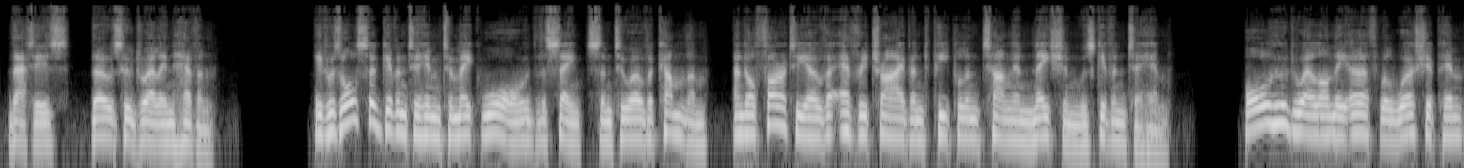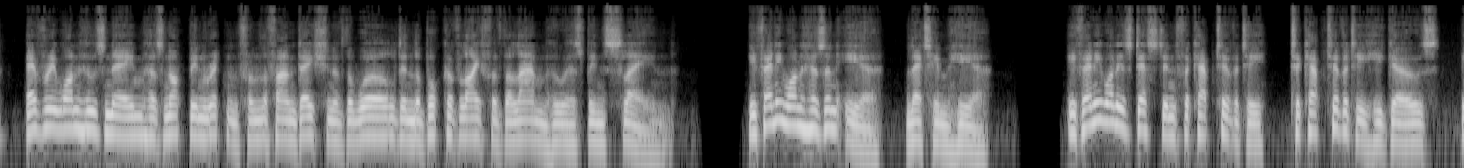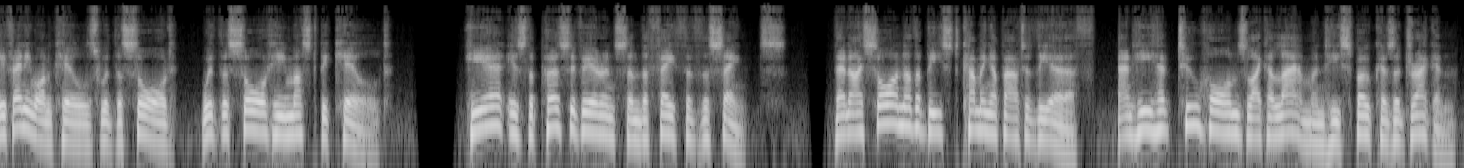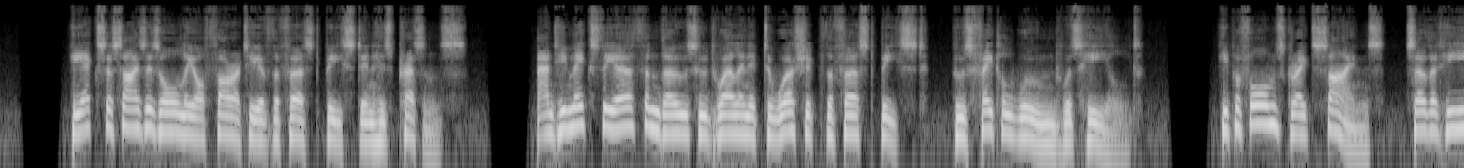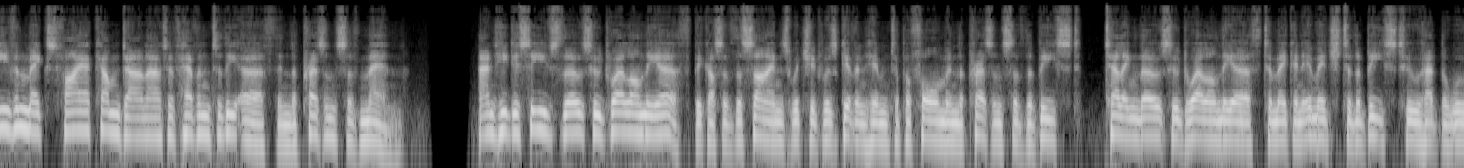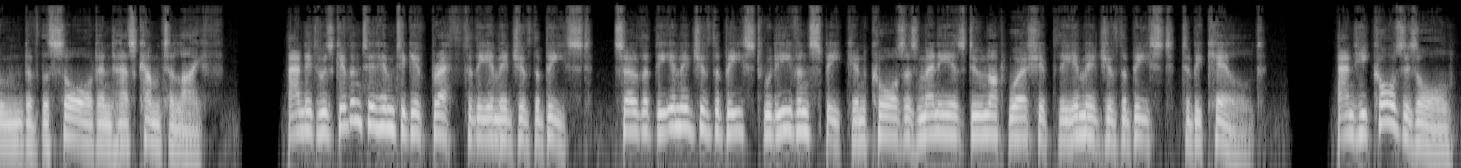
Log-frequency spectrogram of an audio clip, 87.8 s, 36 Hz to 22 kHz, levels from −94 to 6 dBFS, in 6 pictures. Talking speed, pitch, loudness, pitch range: 200 wpm, 125 Hz, -20 LUFS, 110-145 Hz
